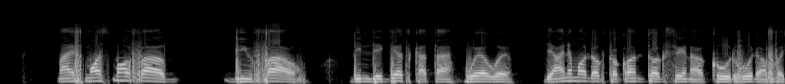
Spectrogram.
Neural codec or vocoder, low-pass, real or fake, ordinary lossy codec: none; 7.2 kHz; real; none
